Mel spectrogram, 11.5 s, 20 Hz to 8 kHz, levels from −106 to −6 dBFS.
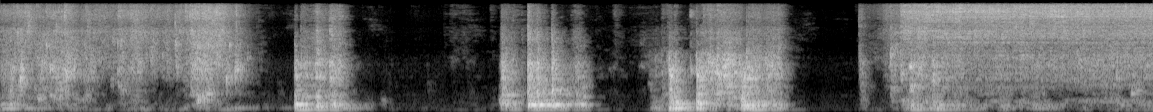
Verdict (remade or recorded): recorded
